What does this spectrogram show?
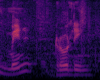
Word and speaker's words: Mindrolling: इतिहास और उत्पत्ति तिब्बत से जुड़ाव माइंड रोलिंग तिब्बती उच्चारण में मिन रोलिंग का अर्थ होता है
